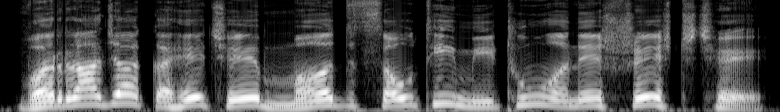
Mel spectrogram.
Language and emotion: Gujarati, neutral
